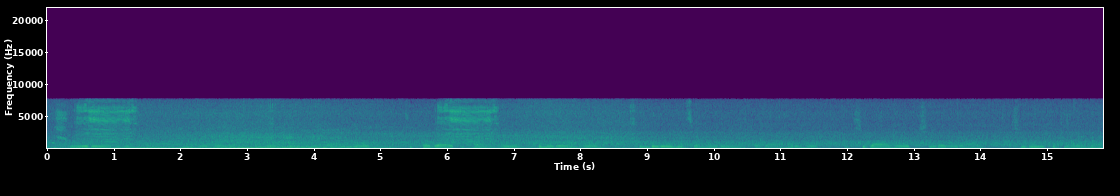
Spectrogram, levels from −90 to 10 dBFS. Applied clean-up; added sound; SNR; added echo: none; Rain + Tools; -4 dB; none.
